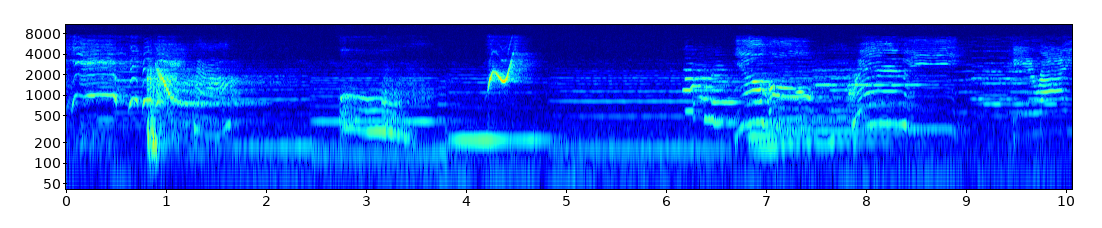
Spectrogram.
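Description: Cartoon orchestral underscore with a witch's high, wavering cackling laughter over it, and a short rising whistle-like slide about four seconds in.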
